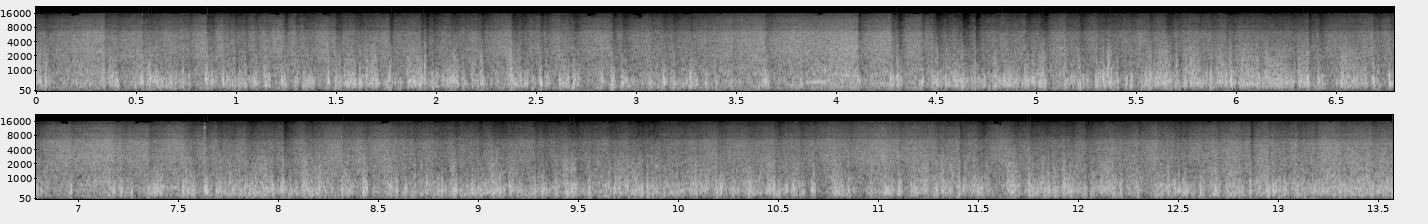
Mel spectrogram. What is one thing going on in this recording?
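A boat's engine drones steadily.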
